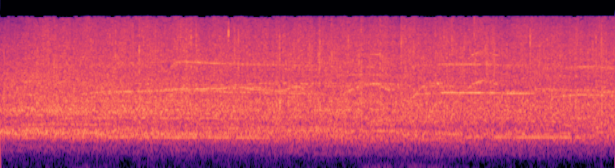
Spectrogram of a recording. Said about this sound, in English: Okay, so on this one, he actually gets cheers from everybody. I mean, this is one of the loudest points of his State of the Union speech.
